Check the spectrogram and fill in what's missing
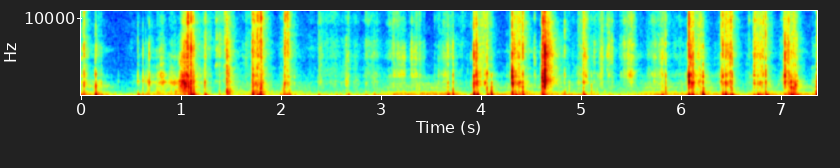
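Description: Tarot-style cards for a card reading are shuffled close by, a quiet irregular series of soft riffling snaps and rustles in short bursts.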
